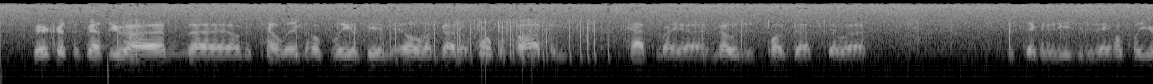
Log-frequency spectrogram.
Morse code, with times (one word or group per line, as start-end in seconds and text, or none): none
